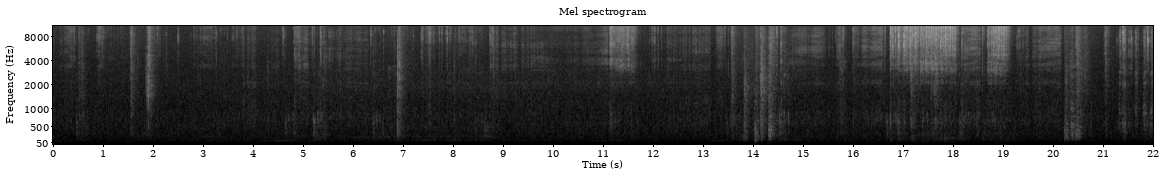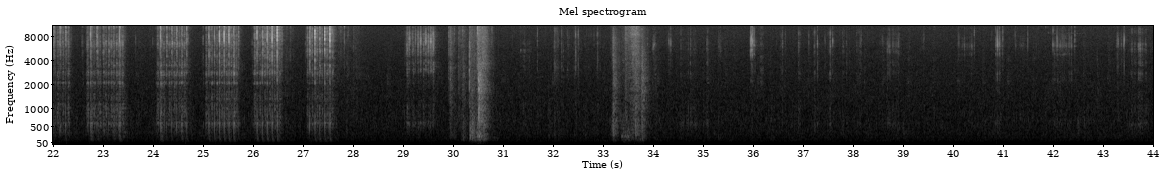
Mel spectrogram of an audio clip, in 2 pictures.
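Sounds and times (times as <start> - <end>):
paintbrush scratching on board: 16.1 - 20.2.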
